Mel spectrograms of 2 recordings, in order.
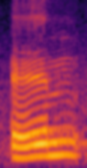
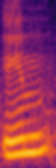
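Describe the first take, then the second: First: The vowel sounds like a mid 'e'. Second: The vowel sounds like a short 'i'. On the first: The speaker calls it wrong. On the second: The speaker calls it right.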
